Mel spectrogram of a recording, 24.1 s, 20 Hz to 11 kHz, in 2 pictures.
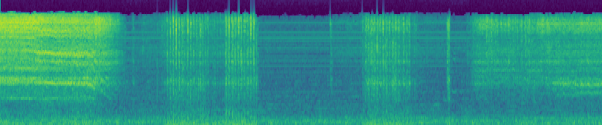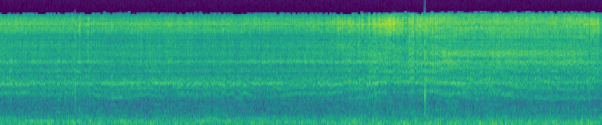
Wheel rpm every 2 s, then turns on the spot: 150, 30, 20, 10, 20, 60, 60, 60, 60, 80, 100, 90.
2-8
